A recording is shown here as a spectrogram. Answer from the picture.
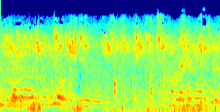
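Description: Birds chirping in short high calls over the indistinct talk of a group of people.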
